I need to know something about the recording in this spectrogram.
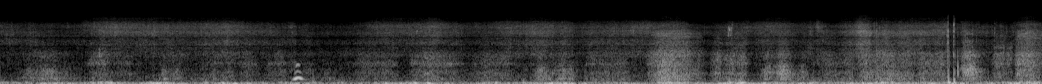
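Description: Whitewater foam rushing and splashing around a surfboard, with wind buffeting the microphone in a low rumble. The splashing grows heavier in the second half, with several louder surges.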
